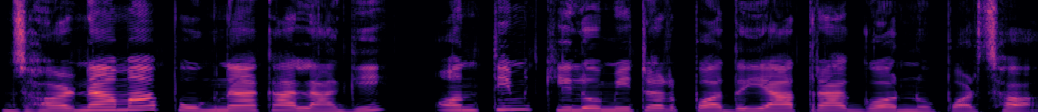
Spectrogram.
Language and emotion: Nepali, neutral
